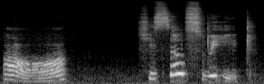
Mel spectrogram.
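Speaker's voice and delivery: slow high-pitched aww; cooing. Real, not acted. Cooing over the girl.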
